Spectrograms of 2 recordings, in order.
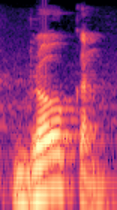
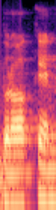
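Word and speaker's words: broken: ব্রোকেন, past participle ব্রোকেন, অনেকে ব্রকেন বলে, উচ্চারণটা ব্রোকেন নয়, ব্রোকেন।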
